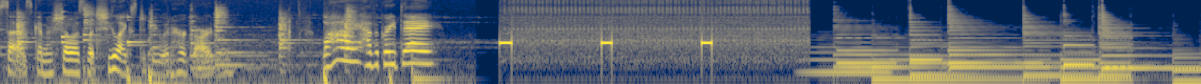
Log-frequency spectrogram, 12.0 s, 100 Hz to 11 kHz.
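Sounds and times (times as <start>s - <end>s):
short high beeps: 6.0s - 6.2s, 7.0s - 7.2s.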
